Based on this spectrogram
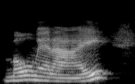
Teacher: Moment I, ele realmente comeu o D aí.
